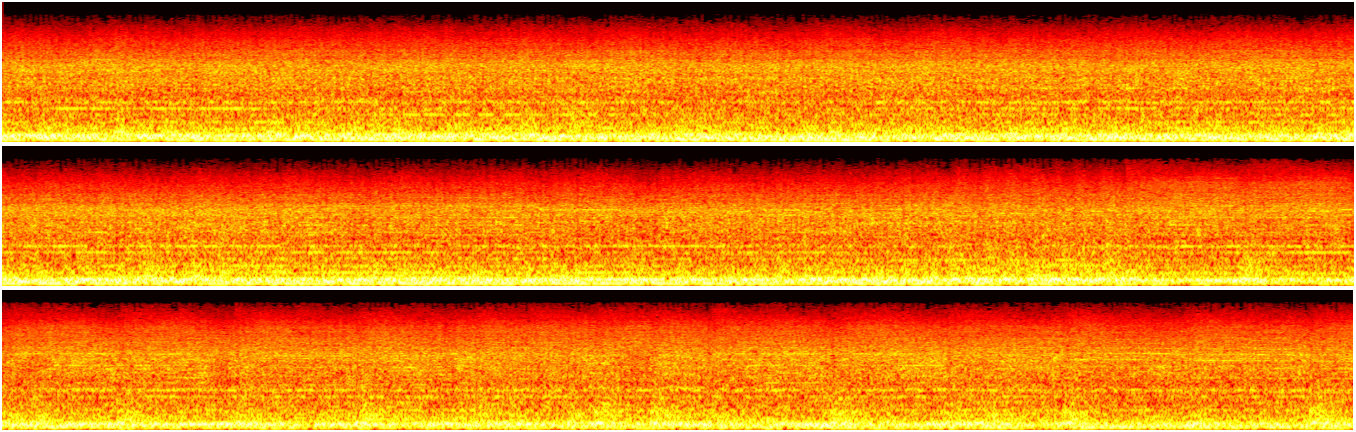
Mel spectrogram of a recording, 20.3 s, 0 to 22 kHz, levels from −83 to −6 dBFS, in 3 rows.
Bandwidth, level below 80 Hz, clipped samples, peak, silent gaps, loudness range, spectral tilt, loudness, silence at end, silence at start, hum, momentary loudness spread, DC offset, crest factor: 14.5 kHz; -24 dBFS; under 0.1%; -2 dBFS; none; 1 LU; -5 dB/octave; -13 LUFS; 0 s; 0 s; none; 2 LU; under 0.1%; 12 dB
